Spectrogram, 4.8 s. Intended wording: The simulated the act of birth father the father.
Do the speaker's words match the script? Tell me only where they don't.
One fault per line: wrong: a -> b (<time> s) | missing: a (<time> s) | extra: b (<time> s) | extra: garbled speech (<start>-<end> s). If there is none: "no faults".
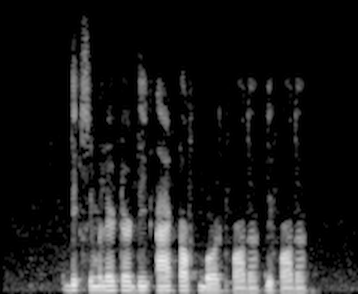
no faults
